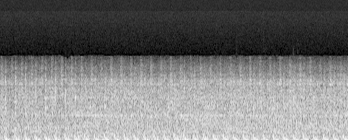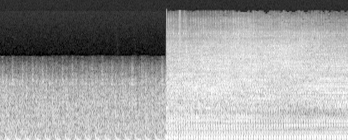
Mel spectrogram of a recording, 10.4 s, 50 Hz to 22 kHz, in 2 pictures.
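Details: Yard Machines by MTD model 638 RL riding mower, previously starting then dying, after draining the gas tank, replacing the fuel line, air filter and blades and cleaning the carburetor: the single-cylinder thumps evenly, then runs smoothly under load without stalling.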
